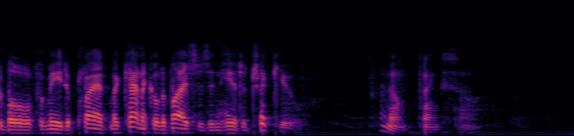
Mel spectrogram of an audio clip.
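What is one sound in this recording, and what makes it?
A man speaks firmly nearby.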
